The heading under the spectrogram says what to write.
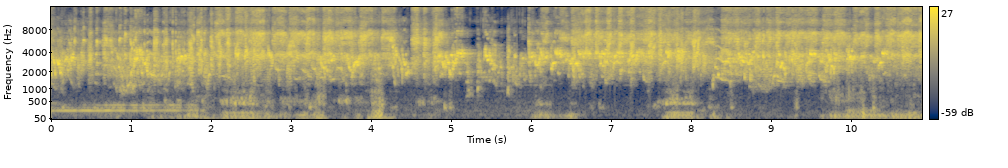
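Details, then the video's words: Budgerigar chatter: nonstop high, scratchy warbling and twittering throughout, softening briefly around the midpoint before resuming. "Budgie Chirping Sounds"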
